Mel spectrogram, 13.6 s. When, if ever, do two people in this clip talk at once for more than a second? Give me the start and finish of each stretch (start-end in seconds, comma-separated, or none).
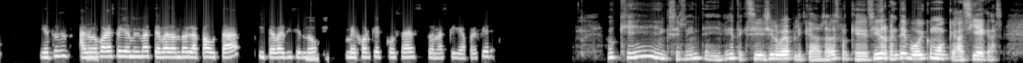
none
